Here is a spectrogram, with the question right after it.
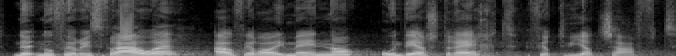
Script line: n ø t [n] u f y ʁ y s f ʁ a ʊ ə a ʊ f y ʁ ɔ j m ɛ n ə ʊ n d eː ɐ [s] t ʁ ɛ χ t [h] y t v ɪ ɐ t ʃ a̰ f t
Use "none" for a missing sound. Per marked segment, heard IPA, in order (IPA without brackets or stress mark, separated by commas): n, ʃ, f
